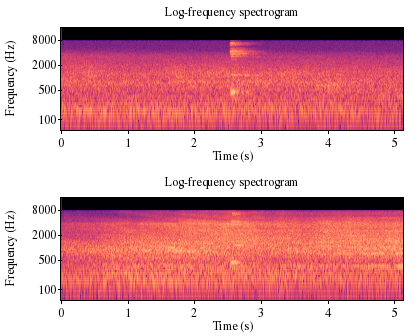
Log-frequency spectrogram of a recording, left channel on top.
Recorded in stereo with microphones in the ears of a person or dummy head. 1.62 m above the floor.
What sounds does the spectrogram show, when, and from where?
2.5 s a cowbell: 75° left (ahead or behind), 3.5 m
